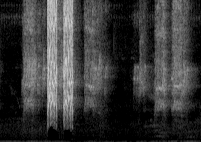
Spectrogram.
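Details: Yellow-sided green-cheeked conure singing: quiet raspy chirps, two loud grating squawks in quick succession, then more soft scratchy chirps over a faint hum.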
